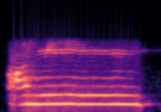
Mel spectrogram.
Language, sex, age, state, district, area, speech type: Marathi, female, 18-30, Maharashtra, Amravati, urban, conversation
